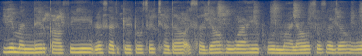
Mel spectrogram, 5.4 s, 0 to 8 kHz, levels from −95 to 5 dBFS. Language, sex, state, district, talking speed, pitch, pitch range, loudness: Hindi, female, Chandigarh, Chandigarh, 165 wpm, 185 Hz, 180-200 Hz, -16 LUFS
